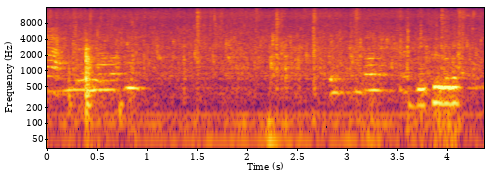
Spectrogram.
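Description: Masala with tomatoes fries in a pan for fish karahi, a soft sizzle with intermittent stirring knocks and a few scrapes, fairly close.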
